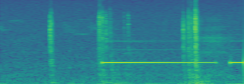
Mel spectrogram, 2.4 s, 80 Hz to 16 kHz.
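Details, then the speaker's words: 2003 Dodge Ram 1500, non-runner, battery terminals cleaned, fuel pump running: key turned gives a couple of clicks under a warning chime, then no crank, and the check engine light flashes. Owner suspects a jammed starter or solenoid, or ignition electrical fault; unconfirmed. "all right this time i'm hearing a click that's maybe a good sign no click that time nothing i get nothing so maybe we have a jam starter maybe with a jam solenoid maybe it's an electrical problem in the ignition system"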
